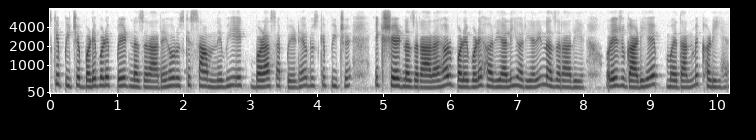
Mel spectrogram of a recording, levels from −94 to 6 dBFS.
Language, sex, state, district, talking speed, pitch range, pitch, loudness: Hindi, female, Maharashtra, Aurangabad, 235 wpm, 230-275 Hz, 255 Hz, -21 LUFS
